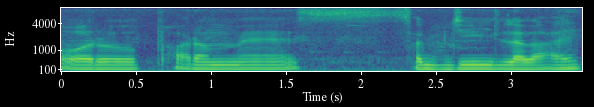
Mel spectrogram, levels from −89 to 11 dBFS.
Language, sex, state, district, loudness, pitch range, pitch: Chhattisgarhi, male, Chhattisgarh, Rajnandgaon, -16 LUFS, 130-135 Hz, 130 Hz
